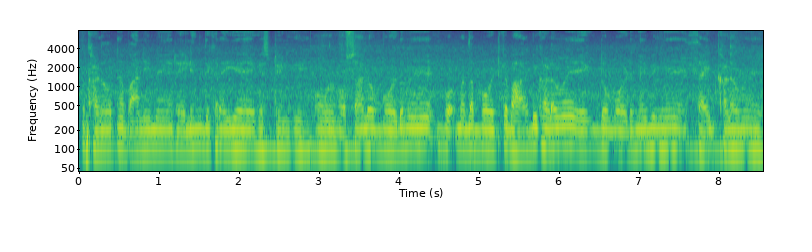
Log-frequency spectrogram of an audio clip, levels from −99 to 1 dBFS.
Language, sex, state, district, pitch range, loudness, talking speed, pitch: Hindi, male, Chhattisgarh, Sukma, 100-105 Hz, -19 LUFS, 260 wpm, 100 Hz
